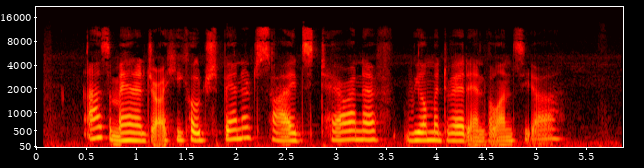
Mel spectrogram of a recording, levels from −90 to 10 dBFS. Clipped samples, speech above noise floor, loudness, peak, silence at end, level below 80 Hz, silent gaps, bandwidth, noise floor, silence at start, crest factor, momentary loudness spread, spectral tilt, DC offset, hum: under 0.1%; 28 dB; -28 LUFS; -12 dBFS; 0.2 s; -56 dBFS; none; 12.5 kHz; -55 dBFS; 0.45 s; 16 dB; 9 LU; -5 dB/octave; under 0.1%; none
